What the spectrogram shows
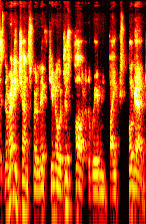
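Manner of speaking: normal talking voice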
